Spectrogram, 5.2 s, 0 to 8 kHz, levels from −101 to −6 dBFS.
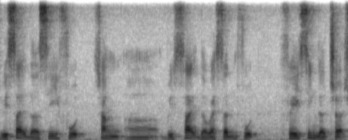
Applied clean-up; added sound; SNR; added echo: none; none; none; none.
